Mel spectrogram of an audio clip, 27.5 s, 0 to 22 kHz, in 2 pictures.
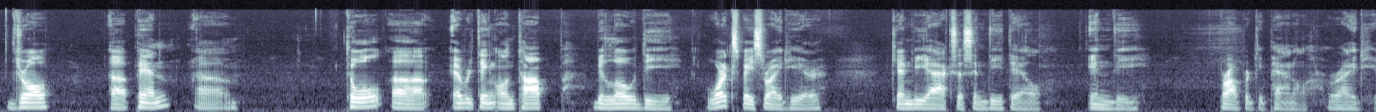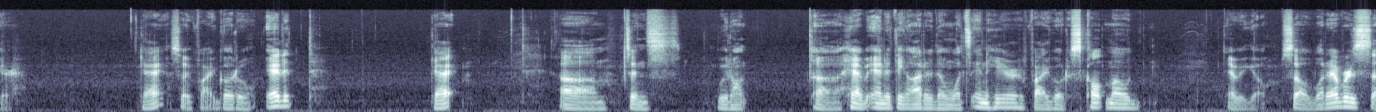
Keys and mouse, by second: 16.7 click, 24.4 click.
